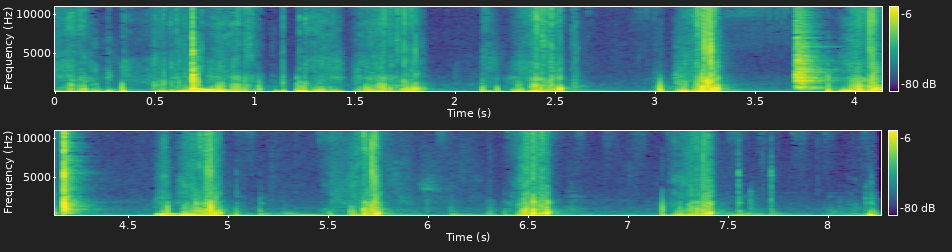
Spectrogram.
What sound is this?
Here are the sounds recorded from various objects.
france, glue, lapoterie, mysounds, rennes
